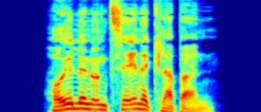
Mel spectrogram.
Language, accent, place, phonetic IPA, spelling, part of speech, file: German, Germany, Berlin, [ˈhɔɪ̯lən ʊnt ˈt͡sɛːnəˌklapɐn], Heulen und Zähneklappern, phrase, De-Heulen und Zähneklappern.ogg
- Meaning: wailing and gnashing of teeth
